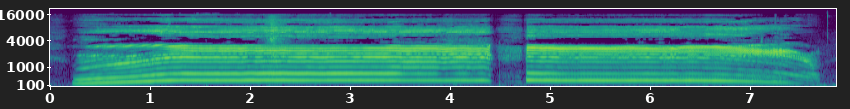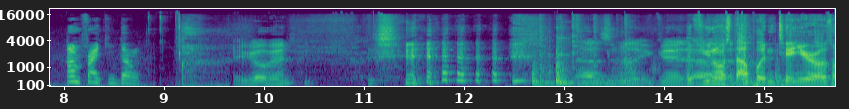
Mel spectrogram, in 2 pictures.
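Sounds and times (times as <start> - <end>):
speech: 0.2 - 0.8, 8.3 - 15.7
voice imitating a tornado siren: 0.2 - 7.7
laughter: 11.0 - 12.7.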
